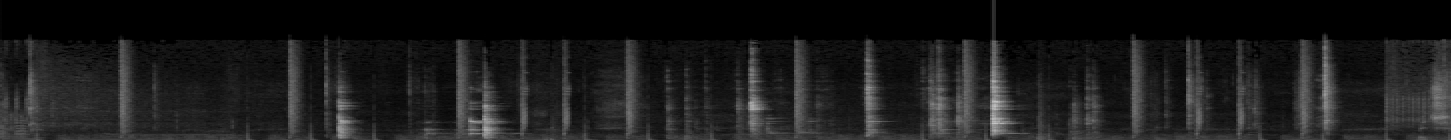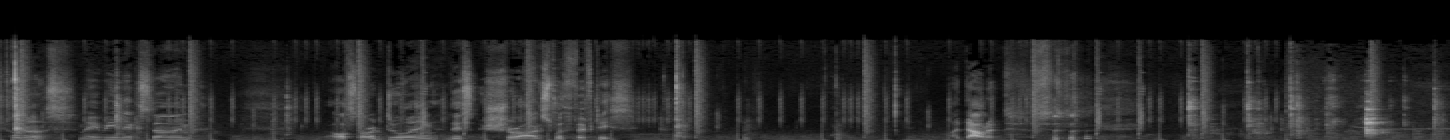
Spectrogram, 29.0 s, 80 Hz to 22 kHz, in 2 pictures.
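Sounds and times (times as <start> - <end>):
background music: 0.0 - 29.0
metal weight plates clinking: 3.4 - 5.2, 6.7 - 11.1, 26.3 - 29.0.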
